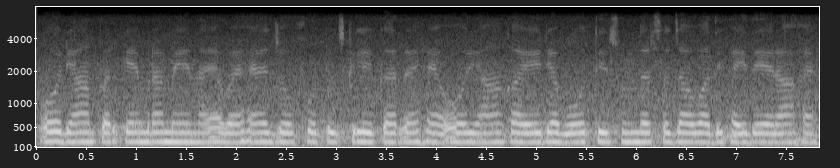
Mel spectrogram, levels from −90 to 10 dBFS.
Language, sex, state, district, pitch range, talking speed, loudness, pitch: Hindi, female, Rajasthan, Bikaner, 190-195 Hz, 205 wpm, -13 LUFS, 195 Hz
